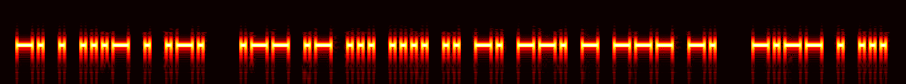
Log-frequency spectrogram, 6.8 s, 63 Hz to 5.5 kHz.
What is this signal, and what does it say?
Morse code, heard as a keyed tone, about 30 wpm, 500 Hz. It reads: NEVER WASHINGTON YES
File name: 632 Words 30WPM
